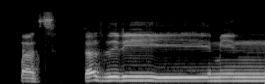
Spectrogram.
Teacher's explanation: এখানে তা জিম যাবার তাজ, জিমটি কলকলা হবে। হরফে কলকলা জি 5টি অক্ষরের মধ্যে একটি অক্ষর জিম।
